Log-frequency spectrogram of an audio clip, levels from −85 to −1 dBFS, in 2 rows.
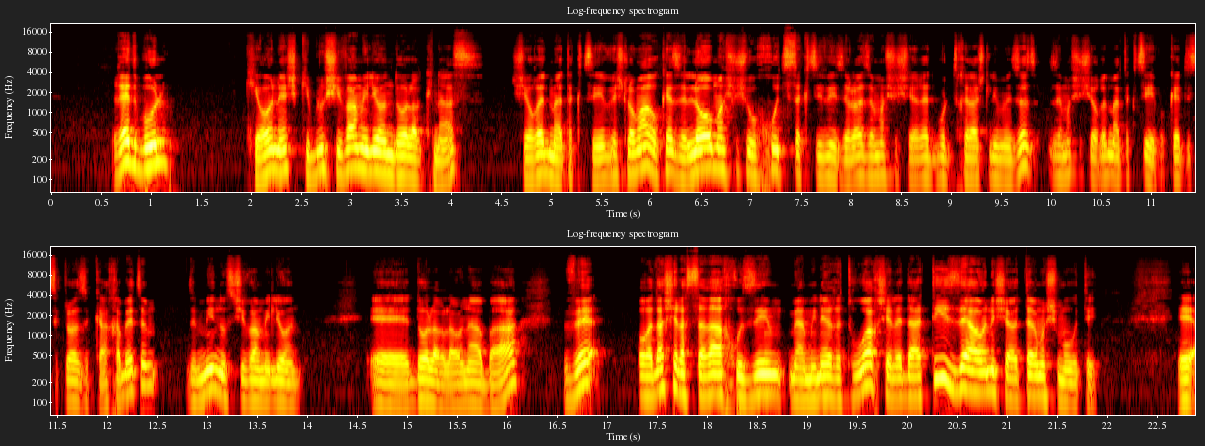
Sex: male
